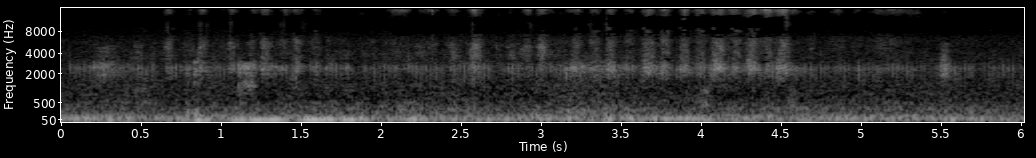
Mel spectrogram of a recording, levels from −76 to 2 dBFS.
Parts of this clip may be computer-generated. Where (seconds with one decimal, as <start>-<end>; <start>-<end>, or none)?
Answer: 1.6-2.2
